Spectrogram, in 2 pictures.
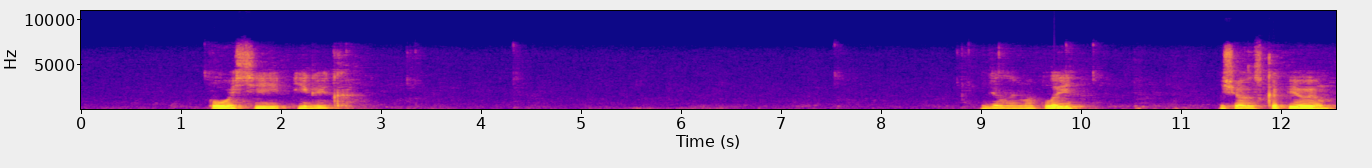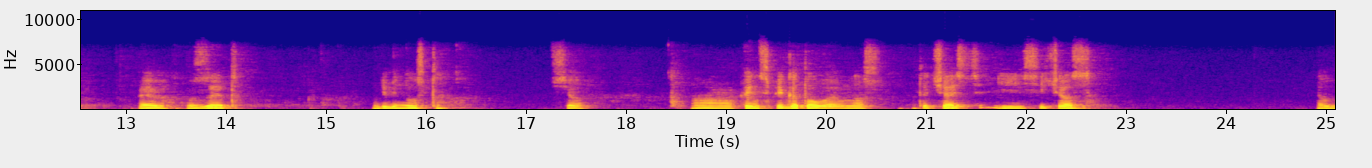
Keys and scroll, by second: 10.8 shift+d.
